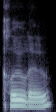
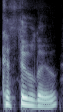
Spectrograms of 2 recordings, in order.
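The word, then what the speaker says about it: Cthulhu: like the cthulu I it's actually pronounced Kulu according to the author but everybody knows it of cthulu um no I got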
